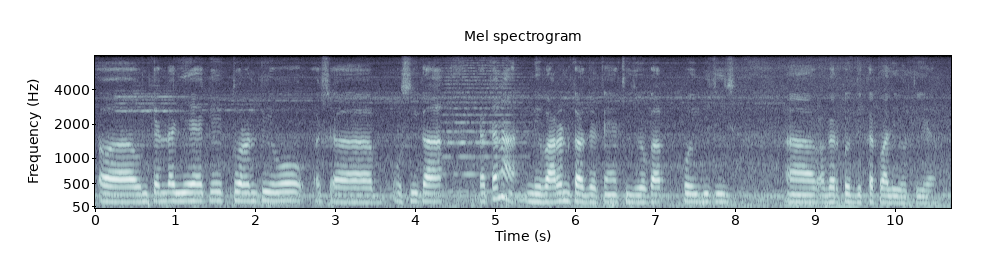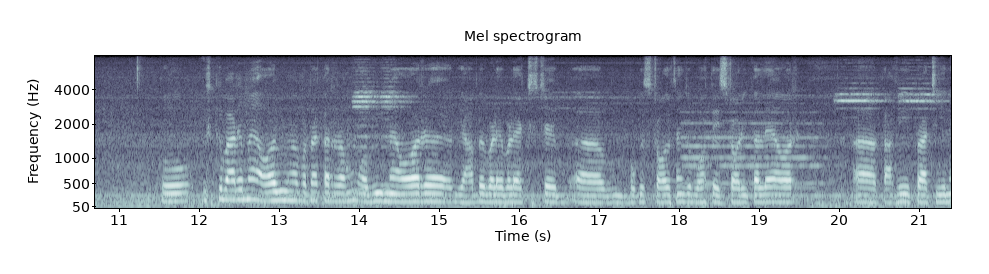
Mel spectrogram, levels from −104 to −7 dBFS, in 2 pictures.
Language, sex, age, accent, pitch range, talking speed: Hindi, male, 20-39, native, 140-160 Hz, 170 wpm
